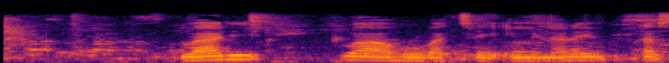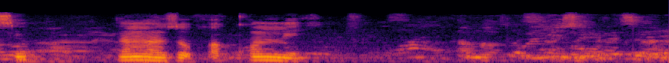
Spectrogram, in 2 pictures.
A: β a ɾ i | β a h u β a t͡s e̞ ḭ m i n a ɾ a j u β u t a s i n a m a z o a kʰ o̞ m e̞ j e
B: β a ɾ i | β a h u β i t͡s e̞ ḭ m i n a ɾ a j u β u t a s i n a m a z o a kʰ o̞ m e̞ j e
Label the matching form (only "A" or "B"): A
